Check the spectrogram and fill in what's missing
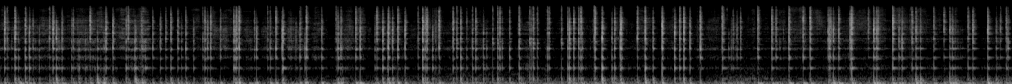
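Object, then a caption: Aluminum aerosol can. Long acrylic nails rapidly tap and scratch a medium, hollow aluminum dry shampoo aerosol spray can lying on its side. The sound is a dense run of sharp, bright metallic clicks that die away almost instantly, with raspy scratching and a faint ringing tone from the can underneath.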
